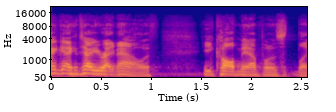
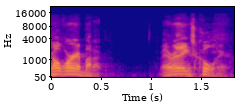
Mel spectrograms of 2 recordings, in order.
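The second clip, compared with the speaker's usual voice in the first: reassuring, dismissive tone. Retelling how a president recruited his vice president, Nixon impression. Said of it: "How was my Nixon".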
